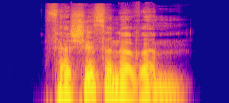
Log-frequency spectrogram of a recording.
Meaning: strong dative masculine/neuter singular comparative degree of verschissen
- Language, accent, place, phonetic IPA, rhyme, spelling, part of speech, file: German, Germany, Berlin, [fɛɐ̯ˈʃɪsənəʁəm], -ɪsənəʁəm, verschissenerem, adjective, De-verschissenerem.ogg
